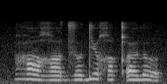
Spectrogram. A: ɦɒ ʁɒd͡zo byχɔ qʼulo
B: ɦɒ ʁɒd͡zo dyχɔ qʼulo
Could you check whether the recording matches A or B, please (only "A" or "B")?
B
